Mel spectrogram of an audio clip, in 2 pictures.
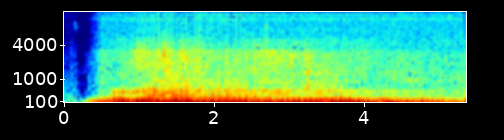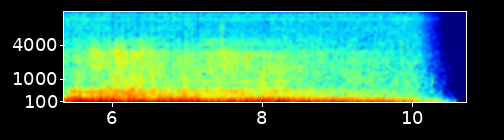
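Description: An elephant's "let's go" rumble, a communication ritual often made when elephants decide it's time to leave a watering hole: two long, deep, throbbing low-frequency calls in a row, each lasting about five seconds, loud and steady, with no voices.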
